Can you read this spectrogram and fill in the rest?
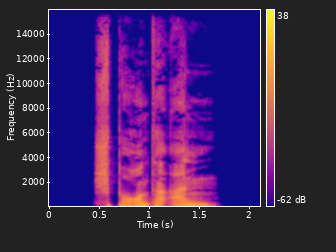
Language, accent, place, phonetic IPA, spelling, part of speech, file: German, Germany, Berlin, [ˌʃpɔʁntə ˈan], spornte an, verb, De-spornte an.ogg
- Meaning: inflection of anspornen: 1. first/third-person singular preterite 2. first/third-person singular subjunctive II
